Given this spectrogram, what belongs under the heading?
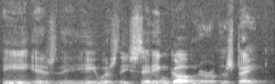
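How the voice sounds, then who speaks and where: Older man, gravelly, relaxed rambling storyteller, mid-pitched voice. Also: normal speed. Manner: rambling, relaxed storyteller who chuckles at his own stories. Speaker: defense lawyer being interviewed. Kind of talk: anecdotal interview storytelling.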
